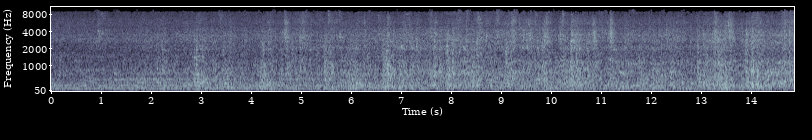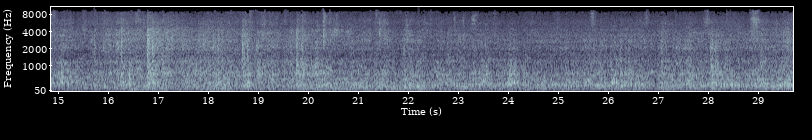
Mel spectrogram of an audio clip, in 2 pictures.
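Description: Seoul Subway Line 1 electric express train running at speed, heard from on board: a steady rumble of wheels on rail with repeated clicks over the rail joints. A low steady hum sits under it in the first several seconds, then fades.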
